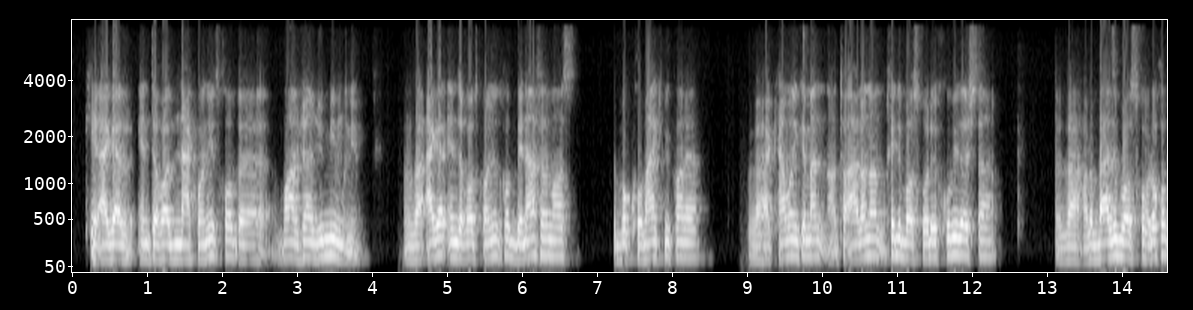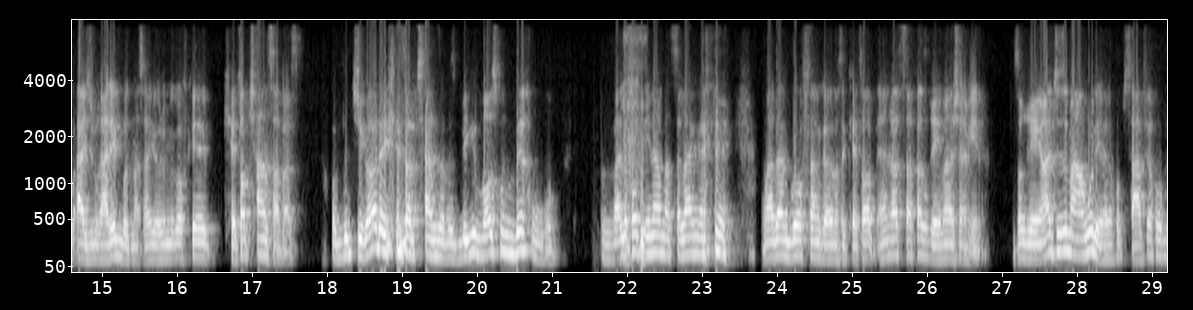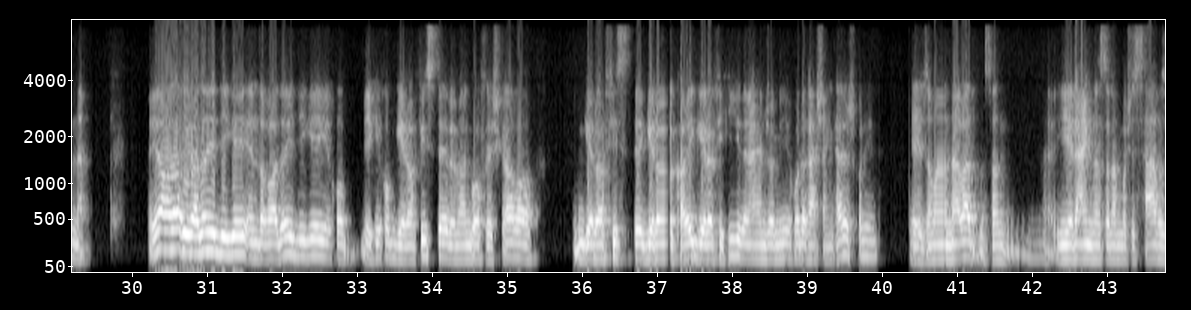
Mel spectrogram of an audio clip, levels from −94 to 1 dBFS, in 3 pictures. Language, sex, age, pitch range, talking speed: Persian, male, 20-39, 115-140 Hz, 150 wpm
